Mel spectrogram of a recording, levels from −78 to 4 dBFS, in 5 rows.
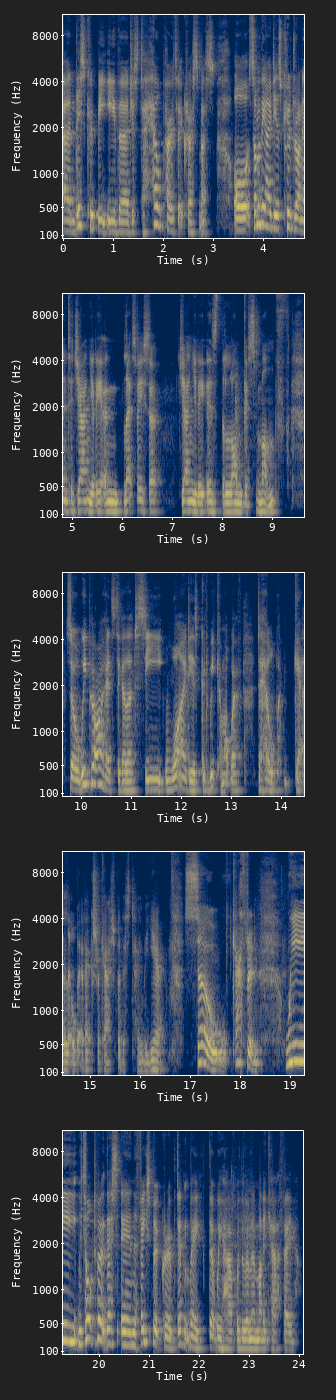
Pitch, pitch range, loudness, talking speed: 145 Hz, 135-205 Hz, -17 LUFS, 195 wpm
